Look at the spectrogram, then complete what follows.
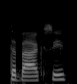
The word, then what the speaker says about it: Tabaxi: Tabaxi. And... Yeah, T-A-B-I-X-I? Yep. Soft B.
